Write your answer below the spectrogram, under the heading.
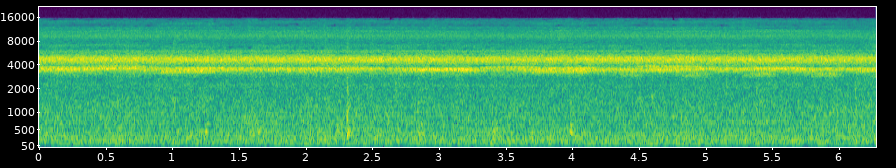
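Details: Backyard crickets in Virginia on a summer night, a dense, unbroken high shimmering trill from many insects at once, level and steady, with occasional faint low ticks in the background.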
